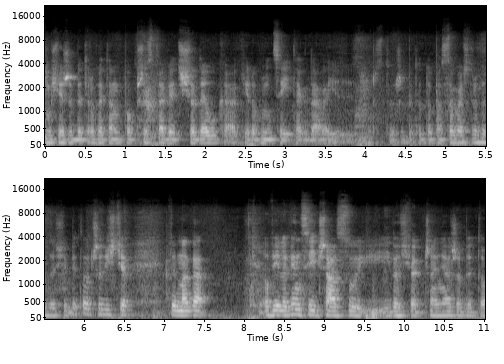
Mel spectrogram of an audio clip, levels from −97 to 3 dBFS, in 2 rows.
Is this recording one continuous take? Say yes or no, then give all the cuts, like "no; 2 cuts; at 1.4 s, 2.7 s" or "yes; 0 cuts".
yes; 0 cuts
